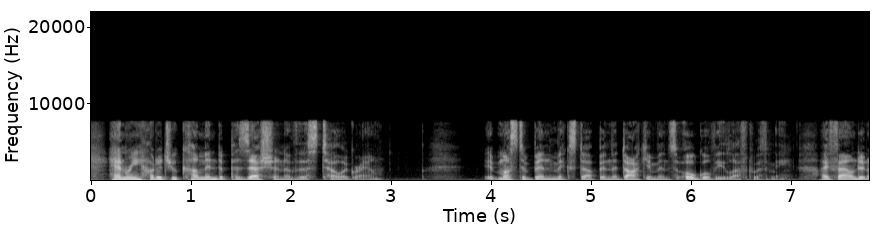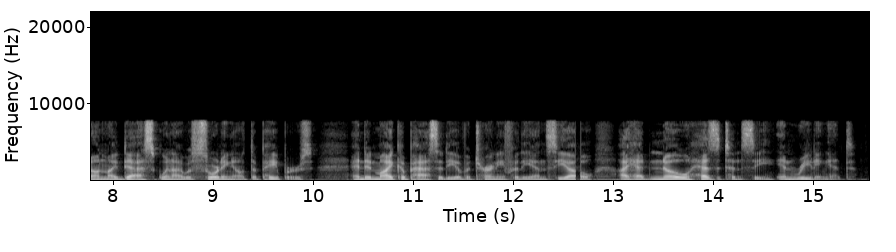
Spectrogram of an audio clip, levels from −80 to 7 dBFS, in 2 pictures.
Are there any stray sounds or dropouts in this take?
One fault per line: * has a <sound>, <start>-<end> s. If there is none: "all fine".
* has a dropout, 12.6-12.7 s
